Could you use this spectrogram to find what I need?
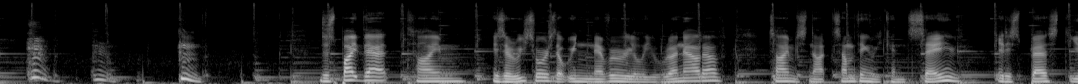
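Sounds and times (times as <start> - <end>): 
throat clearing: 0.2 - 2.2
speech: 0.3 - 2.1, 3.2 - 10.7.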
